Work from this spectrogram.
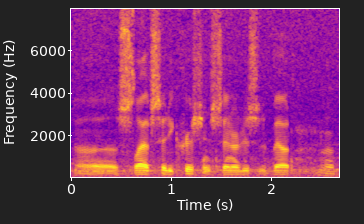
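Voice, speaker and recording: A man chatting casually in an interview, telling local stories in a folksy, rambling, halting way. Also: low-pitched, gravelly, background noise. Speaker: local resident being interviewed.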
